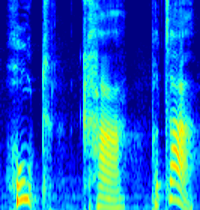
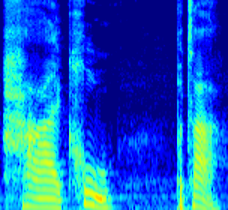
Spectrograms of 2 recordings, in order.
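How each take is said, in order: First: The first syllable sounds like 'hoot'. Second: The first syllable sounds like 'high'. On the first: The speaker calls it right. "it says hoot, ka, just like I was saying" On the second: The speaker calls it wrong. "They're saying haiku pata. But that's not right"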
